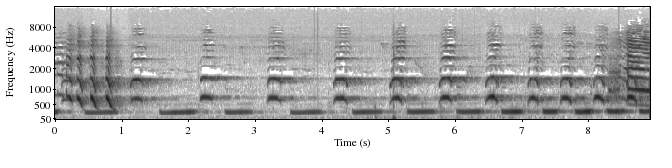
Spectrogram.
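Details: Siamangs, a zoo pair at a French zoo on a hot August morning, singing: quick excited whoops at first, then low booming notes each followed by a short bark, repeated roughly every half second, rising to shrill screams at the end.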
